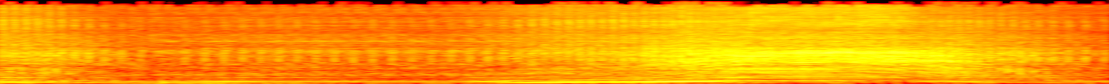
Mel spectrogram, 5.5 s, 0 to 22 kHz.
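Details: 2012 BMW 135i M Sport F20/F21, N55 3.0 L petrol, 306 PS, 99,000 km: engine swells through a rev with a rapid regular knock under the note rising with speed; crank bearing damage.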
